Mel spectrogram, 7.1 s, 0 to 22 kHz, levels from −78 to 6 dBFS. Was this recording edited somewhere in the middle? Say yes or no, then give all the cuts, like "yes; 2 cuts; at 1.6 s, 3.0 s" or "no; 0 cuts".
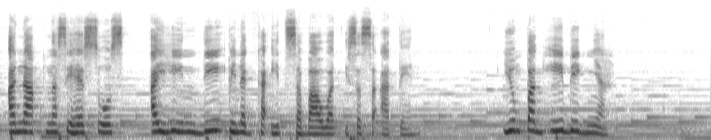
yes; 1 cut; at 2.2 s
